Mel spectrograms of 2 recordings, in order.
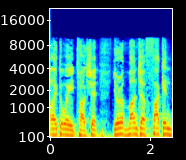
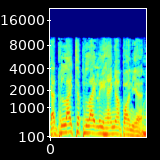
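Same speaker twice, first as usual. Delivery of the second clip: cute, clumsy, bad put-on Canadian accent; 2 semitones higher than usual. Retelling how he politely ended the call, in a bad put-on canadian accent. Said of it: "so cute and Canadian for him to be like".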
